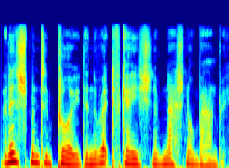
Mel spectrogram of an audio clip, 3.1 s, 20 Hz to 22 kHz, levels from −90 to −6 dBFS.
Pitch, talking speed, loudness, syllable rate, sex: 140 Hz, 175 wpm, -19 LUFS, 6.7 syllables/s, male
